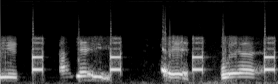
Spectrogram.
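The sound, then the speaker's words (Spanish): Telephone keypad dialing tones beep over a phone line: several short, steady two-tone beeps interrupt a person talking, alternating quickly with bits of voice. “Se está marcando el teclado, parece.”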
